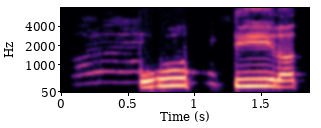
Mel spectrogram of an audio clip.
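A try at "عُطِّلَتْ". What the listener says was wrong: টান হবে না, উদ তিলাত, উদ তিলাত,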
